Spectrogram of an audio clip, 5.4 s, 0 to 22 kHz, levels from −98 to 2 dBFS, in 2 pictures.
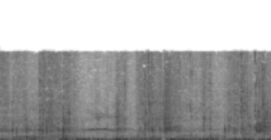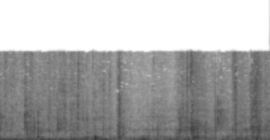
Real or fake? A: real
